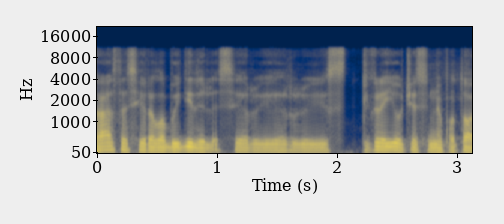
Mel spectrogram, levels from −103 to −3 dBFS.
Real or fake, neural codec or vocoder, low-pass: fake; codec, 24 kHz, 1.2 kbps, DualCodec; 10.8 kHz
